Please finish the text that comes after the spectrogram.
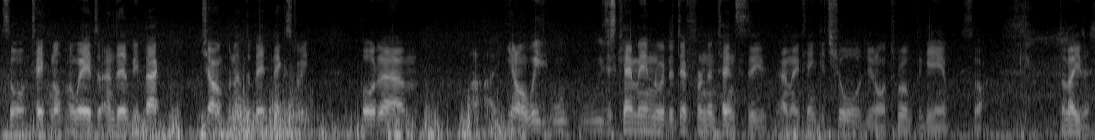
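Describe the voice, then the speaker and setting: A man with an Irish accent talks through a post-match interview as a football manager. He is chatty and keeps saying "listen", his voice sitting in a middle pitch. Loud outdoor noise runs under the recording. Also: steady tone, brisk, low-quality recording. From Ireland. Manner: chatty, repeats "listen" and "delighted".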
